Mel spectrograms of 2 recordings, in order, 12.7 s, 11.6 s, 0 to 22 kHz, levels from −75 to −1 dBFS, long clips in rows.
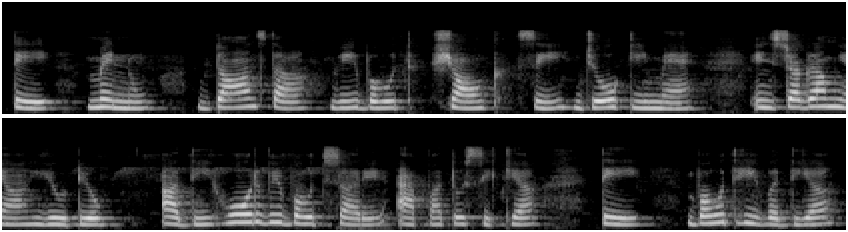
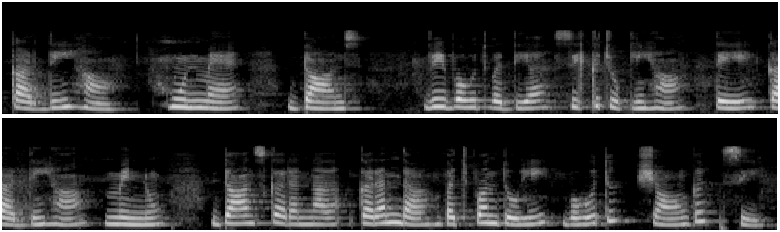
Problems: background sounds at intervals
